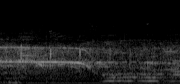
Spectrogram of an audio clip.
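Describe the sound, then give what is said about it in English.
Crowd applause at a basketball game: fans from Axtell applaud a player leaving after fouling out, a steady wash of clapping and murmuring voices at moderate loudness, with a few thin sustained tones running through it. “And the folks from Axtell are saying thanks with their applause as he's contributed 11 points and 7 rebounds here in the game.”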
